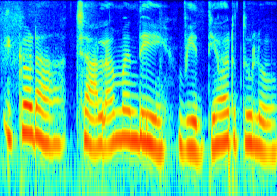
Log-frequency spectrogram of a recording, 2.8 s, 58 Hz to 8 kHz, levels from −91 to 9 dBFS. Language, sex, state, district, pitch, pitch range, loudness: Telugu, female, Andhra Pradesh, Krishna, 220 Hz, 205-240 Hz, -15 LUFS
